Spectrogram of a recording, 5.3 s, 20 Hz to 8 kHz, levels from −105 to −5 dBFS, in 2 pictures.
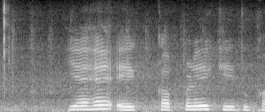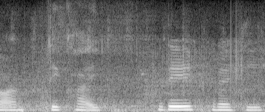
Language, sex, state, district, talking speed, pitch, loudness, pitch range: Hindi, female, Madhya Pradesh, Dhar, 90 wpm, 220 Hz, -15 LUFS, 200-235 Hz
